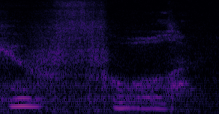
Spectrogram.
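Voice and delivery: very quiet, muttered half-whisper under the breath. Voicing a character reacting after being healed: half-whisper under his breath. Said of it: "you hear him whisper under his breath".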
